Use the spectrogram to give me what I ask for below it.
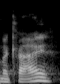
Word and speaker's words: MacKay: Um he had mentioned that your name is spelled I would say McKay but you pronounce it Mai. Yeah, Mai. My father's Australian and they held on to the Scottish pronunciation. So Mai, but it's the same clan.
